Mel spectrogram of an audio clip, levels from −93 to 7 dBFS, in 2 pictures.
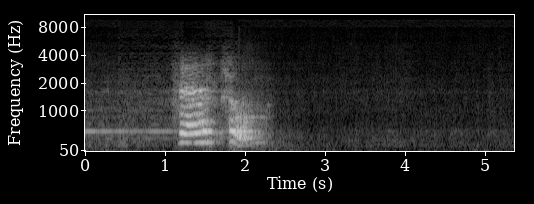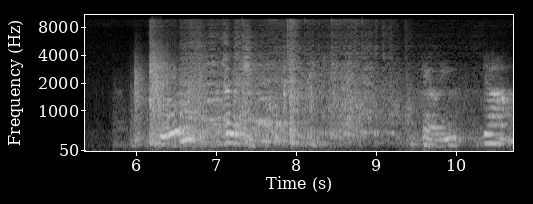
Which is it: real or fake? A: fake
